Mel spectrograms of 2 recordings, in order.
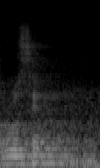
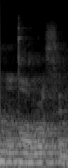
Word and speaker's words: Rusyn: When I say about Rusyn to people who speak English, Russian, no. Right, no. No Russian. They think that I pronounce it wrong. Pronounce it incorrectly.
